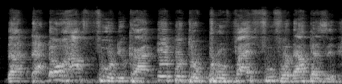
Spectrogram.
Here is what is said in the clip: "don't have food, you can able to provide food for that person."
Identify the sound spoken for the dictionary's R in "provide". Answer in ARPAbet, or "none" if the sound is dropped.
R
